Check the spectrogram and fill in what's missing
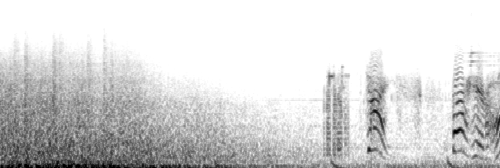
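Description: Artillery barrage explosions in the video game BattleTech, a heavy rumbling blast decaying over a couple of seconds, followed by short bursts of voice-like chatter.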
